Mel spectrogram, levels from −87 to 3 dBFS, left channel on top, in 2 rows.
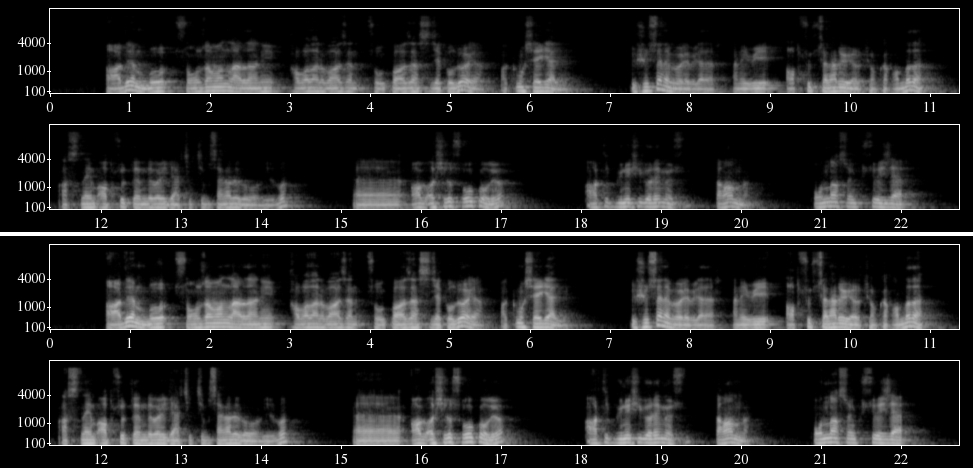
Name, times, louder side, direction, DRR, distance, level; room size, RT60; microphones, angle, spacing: voice 1, 0.7-6.5 7.3-10.9 11.5-14.3 15.1-17.1 18.1-19.2 19.7-20.1 20.9-22.0, right 4 dB, 45° right, 17 dB, 0.4 m, -26 dB
13.0 x 12.5 x 4.6 m, 0.63 s
head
